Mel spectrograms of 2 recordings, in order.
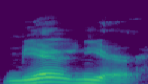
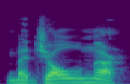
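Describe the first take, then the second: First: The name is said with Norse-style sounds. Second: The name is read plainly as English spelling. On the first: "I think" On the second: "if you're just going to read it how it is"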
